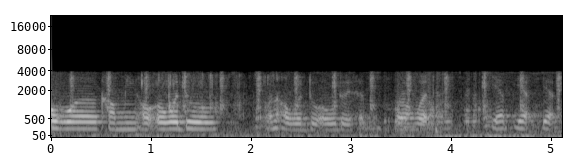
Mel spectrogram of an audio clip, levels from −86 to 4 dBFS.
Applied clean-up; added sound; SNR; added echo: none; Liquid + Clock; 11 dB; none.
